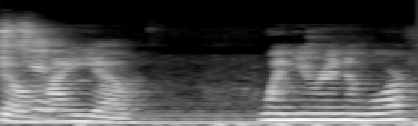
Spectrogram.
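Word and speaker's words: おはよう: head slightly as you say ohio which is pronounced oh yo when you're in a more formal situation or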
